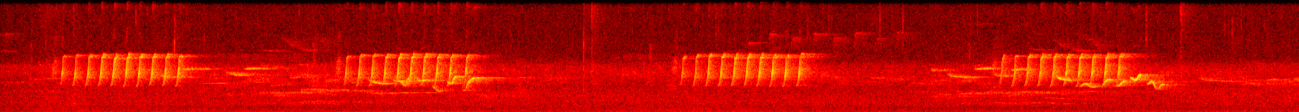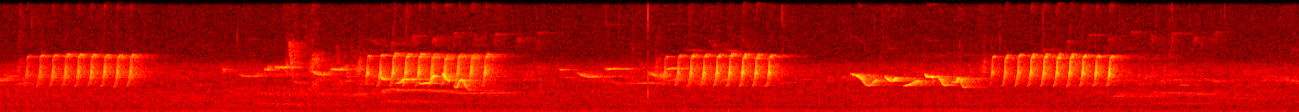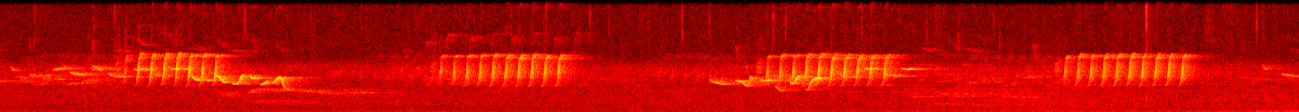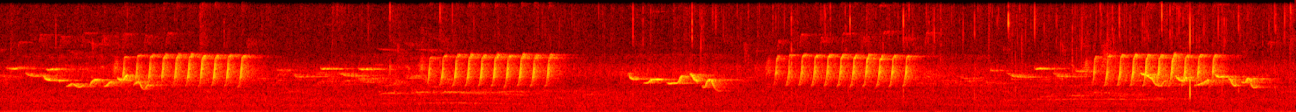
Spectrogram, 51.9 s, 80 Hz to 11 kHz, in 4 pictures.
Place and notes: Shuishang Ln., Puli Township - Bird sounds
Bird sounds, Crowing sounds, Morning road in the mountains
19 April 2016, 05:16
